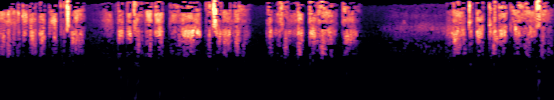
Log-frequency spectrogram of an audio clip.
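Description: A man's impassioned sermon-style speech through a microphone, heard thin and harsh with no low end, pausing briefly a little past the middle.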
